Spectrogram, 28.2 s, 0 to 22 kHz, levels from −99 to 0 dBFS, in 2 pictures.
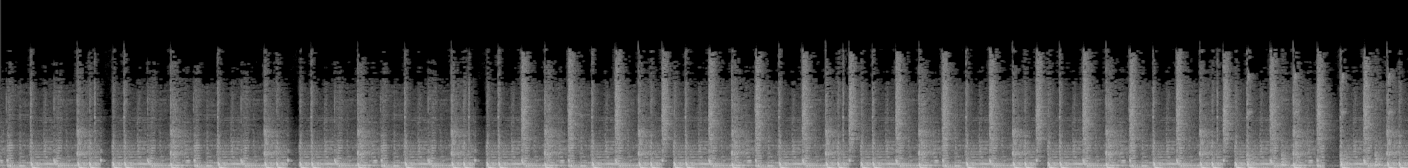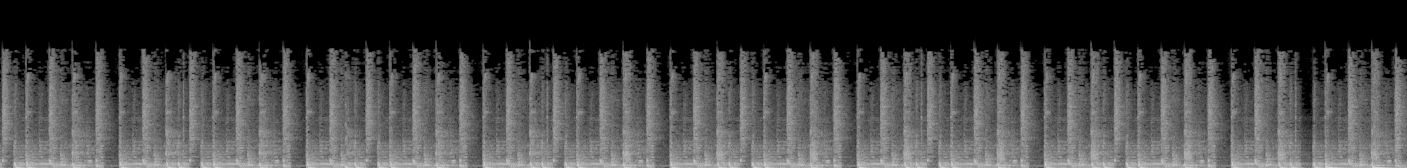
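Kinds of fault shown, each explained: broken MP3 bit reservoir: a 30 ms glitch from 17.52 to 17.55 s, likely a frame after a cut decoding borrowed bytes from the wrong frame, about one 26 ms frame long.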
